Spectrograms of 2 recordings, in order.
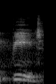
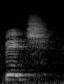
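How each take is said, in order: First: It is said with the standard 'beach' vowel. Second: It is said with a short 'bitch' vowel. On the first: The speaker calls it right. "when trying to say beach" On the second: The speaker calls it wrong. "a lot of Korean people can't pronounce beach. They say like bitch"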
